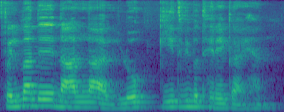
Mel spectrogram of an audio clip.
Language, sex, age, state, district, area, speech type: Punjabi, male, 18-30, Punjab, Jalandhar, urban, spontaneous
